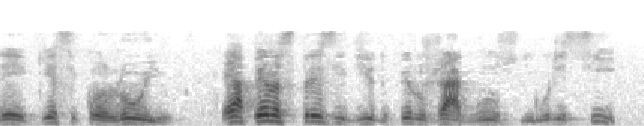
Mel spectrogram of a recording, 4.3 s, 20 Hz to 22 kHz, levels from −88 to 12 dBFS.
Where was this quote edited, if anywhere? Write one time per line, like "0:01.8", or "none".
none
